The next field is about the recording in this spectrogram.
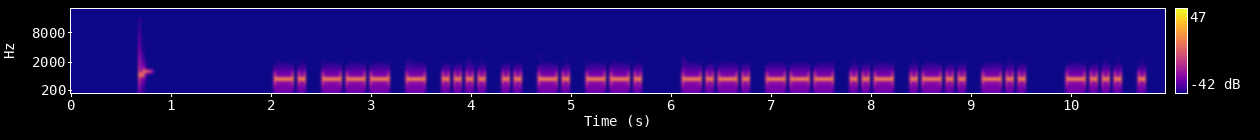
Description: Morse code, heard as a keyed tone, about 20 wpm, 700 Hz. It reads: NOTHING COULD BE
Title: Sentences from Top 1000 Words - Review Part 4 - 20wpm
